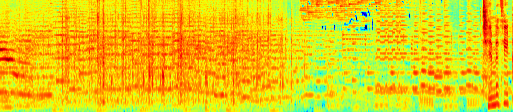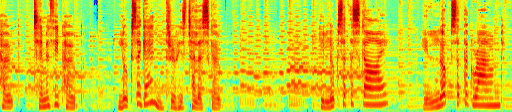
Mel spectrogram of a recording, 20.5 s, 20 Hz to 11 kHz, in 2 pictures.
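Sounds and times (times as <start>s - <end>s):
cat meowing: 0.0s - 0.8s
lively musical backing: 0.0s - 8.5s
speech: 9.8s - 11.9s, 12.6s - 14.8s, 16.7s - 18.1s, 18.7s - 20.4s.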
